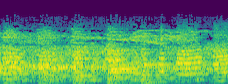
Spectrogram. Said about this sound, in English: Fred Allen is leading his weekly parade to the old town hall, and the people are giving him and the thundering band cheer after cheer.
